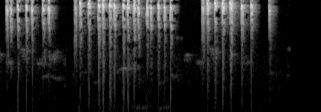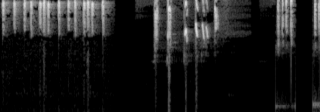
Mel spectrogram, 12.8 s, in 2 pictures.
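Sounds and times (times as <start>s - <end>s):
flowerpecker chirps used as a lure for wild birds: 0.0s - 5.6s, 6.4s - 8.7s, 9.5s - 11.2s, 12.0s - 12.8s.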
